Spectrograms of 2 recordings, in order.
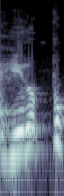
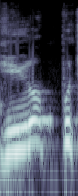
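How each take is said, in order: First: The last word ends with a 'k' sound. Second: The last word ends with a 'ch' sound. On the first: The speaker calls it right. "Hero पुक होता है" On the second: The speaker calls it wrong. "Hero पुच नहीं होता"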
